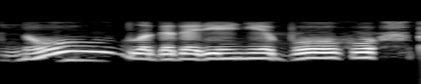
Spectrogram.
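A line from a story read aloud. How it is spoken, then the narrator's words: Grumbling. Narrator (Russian): проворчал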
